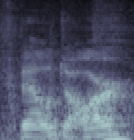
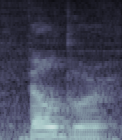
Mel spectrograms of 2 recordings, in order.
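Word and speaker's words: Beldur: Beldar. Beldor. Beldor. I'll spell it for you. No. Okay. Okay, go ahead. BHE I was already wrong. LDUR. Beldor. Oh, like Balder. But not, because dwarves.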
